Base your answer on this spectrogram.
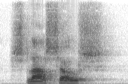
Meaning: a salad dressing, often resembling inviscid mayonnaise
- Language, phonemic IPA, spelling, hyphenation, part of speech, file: Dutch, /ˈslaː.sɑu̯s/, slasaus, sla‧saus, noun, Nl-slasaus.ogg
